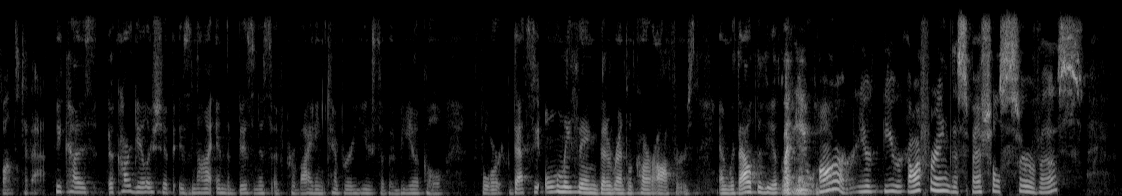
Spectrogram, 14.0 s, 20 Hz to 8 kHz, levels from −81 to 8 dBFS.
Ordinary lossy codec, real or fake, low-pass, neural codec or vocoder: Opus, 64 kbps; fake; 7.2 kHz; vocoder, 22.05 kHz, 80 mel bands, HiFi-GAN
